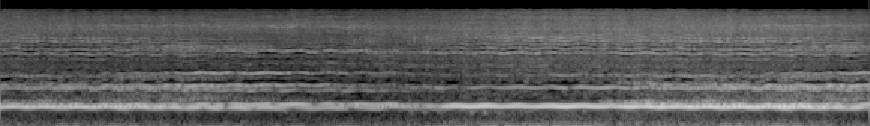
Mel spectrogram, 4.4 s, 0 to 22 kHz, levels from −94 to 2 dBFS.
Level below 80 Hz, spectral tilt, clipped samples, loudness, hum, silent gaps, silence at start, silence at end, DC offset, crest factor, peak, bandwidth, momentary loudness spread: -54 dBFS; 0 dB/octave; under 0.1%; -25 LUFS; none; none; 0 s; 0 s; under 0.1%; 14 dB; -10 dBFS; 16 kHz; 10 LU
